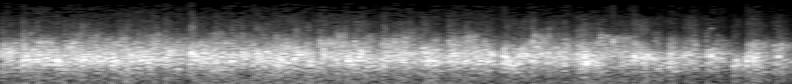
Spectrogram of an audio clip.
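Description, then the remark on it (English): An audience gives the Lord a hand clap, clapping in sustained, dense applause, many overlapping claps forming a loud, steady wash of sound with no spoken words. “Can you give the Lord a hand clap for that?”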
